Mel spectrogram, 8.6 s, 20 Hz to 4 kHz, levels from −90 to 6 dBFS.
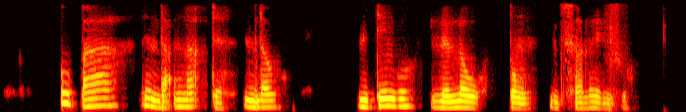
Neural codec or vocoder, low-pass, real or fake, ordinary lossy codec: codec, 16 kHz, 0.9 kbps, LongCat-Audio-Codec; 3.6 kHz; fake; AAC, 16 kbps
